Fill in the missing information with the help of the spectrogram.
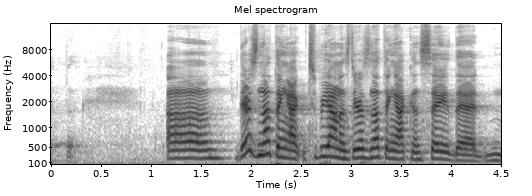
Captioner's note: laughter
